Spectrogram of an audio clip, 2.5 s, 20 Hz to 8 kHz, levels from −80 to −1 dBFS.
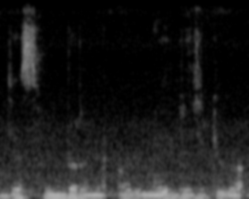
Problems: constant background noise, low volume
